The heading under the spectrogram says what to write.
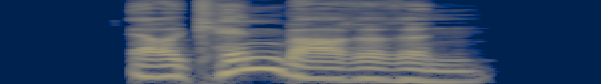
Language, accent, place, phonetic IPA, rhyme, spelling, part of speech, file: German, Germany, Berlin, [ɛɐ̯ˈkɛnbaːʁəʁən], -ɛnbaːʁəʁən, erkennbareren, adjective, De-erkennbareren.ogg
- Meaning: inflection of erkennbar: 1. strong genitive masculine/neuter singular comparative degree 2. weak/mixed genitive/dative all-gender singular comparative degree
